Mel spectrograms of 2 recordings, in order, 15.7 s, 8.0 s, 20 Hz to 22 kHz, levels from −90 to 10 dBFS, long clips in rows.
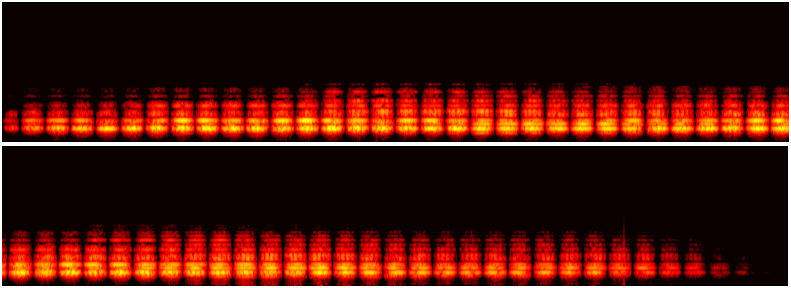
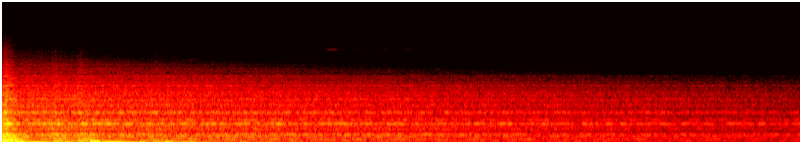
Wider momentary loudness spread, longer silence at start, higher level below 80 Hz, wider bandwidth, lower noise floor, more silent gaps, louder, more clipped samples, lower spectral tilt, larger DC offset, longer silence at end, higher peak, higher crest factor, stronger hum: second, 13 LU vs 21 LU; about the same, 0.1 s vs 0 s; second, -84 dBFS vs -30 dBFS; second, 1.9 kHz vs 3.9 kHz; first, -77 dBFS vs -48 dBFS; neither; first, -26 LUFS vs -30 LUFS; neither; second, -9 dB/octave vs -11 dB/octave; neither; first, 1.15 s vs 0 s; about the same, -6 dBFS vs -4 dBFS; about the same, 20 dB vs 20 dB; neither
